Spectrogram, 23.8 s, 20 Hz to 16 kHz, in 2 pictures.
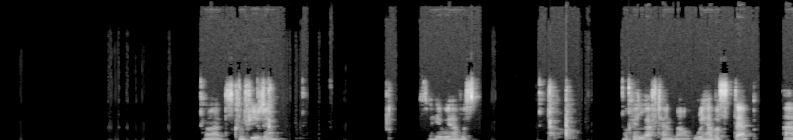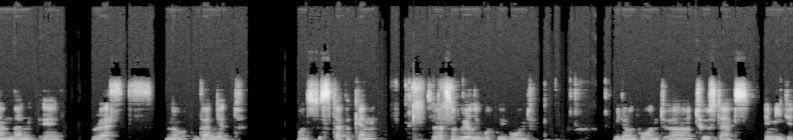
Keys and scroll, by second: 20.0 r.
